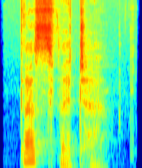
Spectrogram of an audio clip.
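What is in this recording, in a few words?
"wetter", German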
